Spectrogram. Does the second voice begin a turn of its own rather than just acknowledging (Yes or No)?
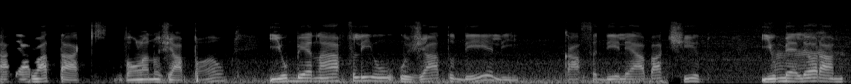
No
